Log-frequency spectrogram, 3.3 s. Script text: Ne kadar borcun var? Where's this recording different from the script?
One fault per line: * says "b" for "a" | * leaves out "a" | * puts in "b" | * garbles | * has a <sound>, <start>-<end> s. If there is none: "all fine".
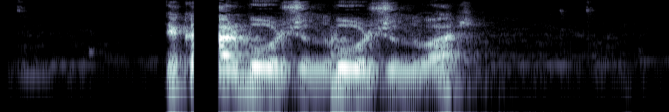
* has a dropout, 1.0-1.1 s
* puts in "borcun"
